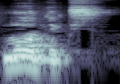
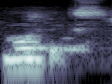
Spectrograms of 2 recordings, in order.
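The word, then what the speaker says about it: MODX: Правильно говорить Modex. Так настаивают разработчики. На всех языках звучит Modex.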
